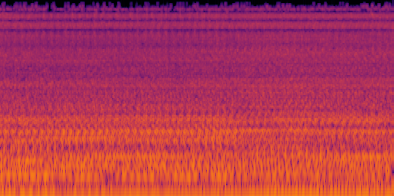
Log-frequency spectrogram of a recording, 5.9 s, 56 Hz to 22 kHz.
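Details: 1953 Chevy shop truck sitting 40 years, old gas tank removed, foot pedal start: steady even idle, constant low rumble, no misses or surging; normal idle, later reading 170 after running a while.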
